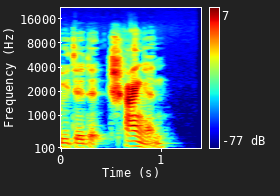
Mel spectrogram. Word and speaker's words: Chang'an: we did at Changan, now I have to consciously think about how I pronounce it so I don't say it wrong. So I don't want to get a slap on the wrists from the PR people at both those brands. But it's Aeon, and it's Chang'an, not Chang'an, and it's not Ion.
